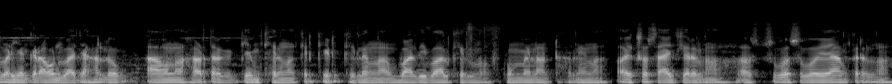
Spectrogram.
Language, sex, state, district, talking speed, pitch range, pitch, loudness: Hindi, male, Uttar Pradesh, Varanasi, 210 wpm, 95-105 Hz, 100 Hz, -24 LUFS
